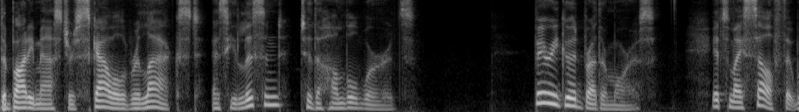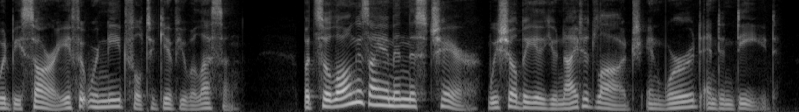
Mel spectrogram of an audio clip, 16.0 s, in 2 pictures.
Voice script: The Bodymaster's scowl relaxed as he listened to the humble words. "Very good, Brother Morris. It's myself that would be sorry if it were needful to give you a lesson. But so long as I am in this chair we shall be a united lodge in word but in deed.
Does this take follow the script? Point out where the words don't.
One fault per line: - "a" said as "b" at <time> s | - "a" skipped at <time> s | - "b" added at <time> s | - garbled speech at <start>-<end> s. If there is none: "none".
- "but" said as "and" at 15.0 s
